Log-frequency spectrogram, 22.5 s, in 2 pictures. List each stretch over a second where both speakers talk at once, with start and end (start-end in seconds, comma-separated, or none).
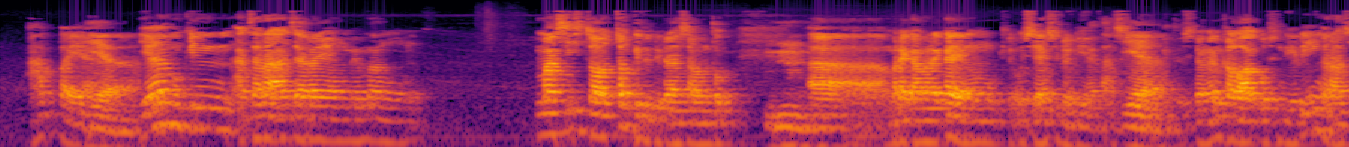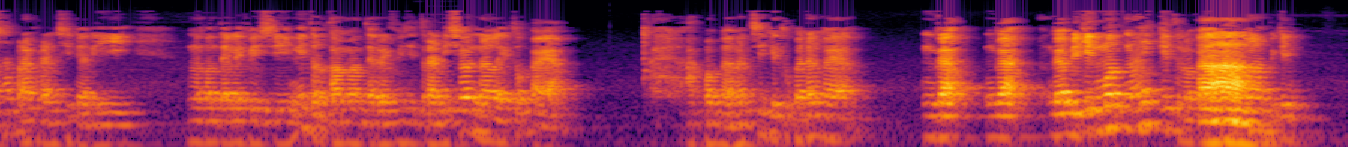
none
